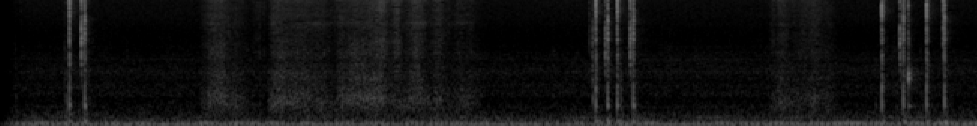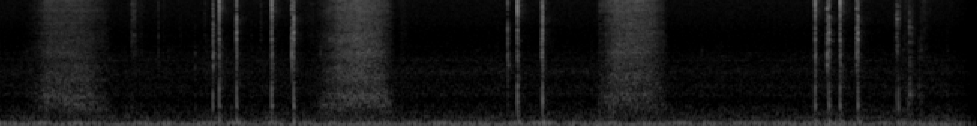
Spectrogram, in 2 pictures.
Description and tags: Computer Mouse
Elaine, Field-Recording, Koontz, Park, Point, University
